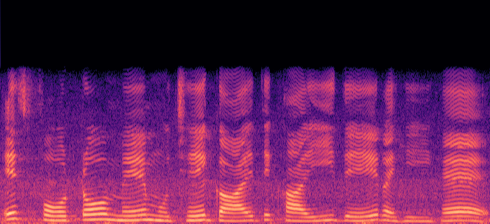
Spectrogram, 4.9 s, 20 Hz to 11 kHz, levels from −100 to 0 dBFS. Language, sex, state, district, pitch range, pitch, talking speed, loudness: Hindi, female, Madhya Pradesh, Katni, 200-235 Hz, 215 Hz, 110 wpm, -18 LUFS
